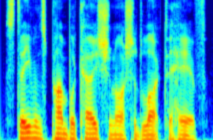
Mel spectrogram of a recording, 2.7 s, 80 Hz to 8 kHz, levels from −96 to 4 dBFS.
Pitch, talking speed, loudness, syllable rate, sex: 100 Hz, 155 wpm, -17 LUFS, 4.4 syllables/s, male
